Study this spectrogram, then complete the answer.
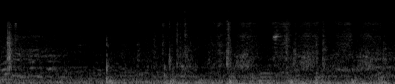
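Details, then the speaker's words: Mercedes W203 rear after treating chronic squeak: only dull body thumps as the car is rocked, no squeak; the squeak was traced to the anti-roll bar rubber bush and sprayed with squeak silencer, with no play found; bushes to be replaced if it returns. "Evet arkadaşlar bilginiz olsun tekrar yine ses yaparsa değiştireceğim onları yani boşluk yok çünkü herhangi bir boşluk yok"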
